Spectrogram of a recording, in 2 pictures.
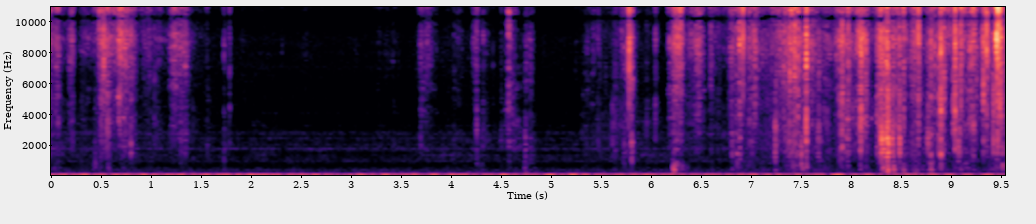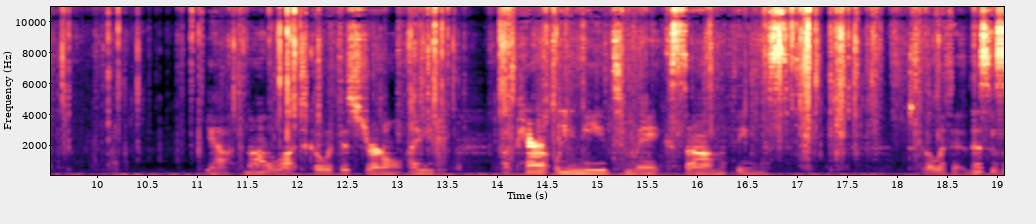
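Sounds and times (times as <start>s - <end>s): paper cards rustling: 0.0s - 1.9s, 4.2s - 19.0s
steady low hum: 0.0s - 19.0s
crisp paper ticks: 5.6s - 19.0s.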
